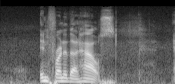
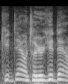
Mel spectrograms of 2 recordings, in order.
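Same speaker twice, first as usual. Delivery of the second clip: higher-pitched hushed warning; urgent hushed call; 6 semitones higher than usual. Retold or imitated. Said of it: "they're like".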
